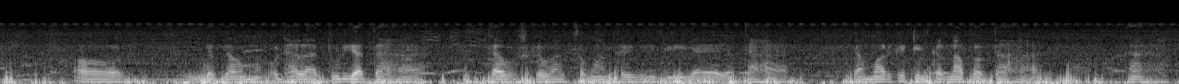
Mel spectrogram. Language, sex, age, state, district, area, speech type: Urdu, male, 60+, Bihar, Supaul, rural, spontaneous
